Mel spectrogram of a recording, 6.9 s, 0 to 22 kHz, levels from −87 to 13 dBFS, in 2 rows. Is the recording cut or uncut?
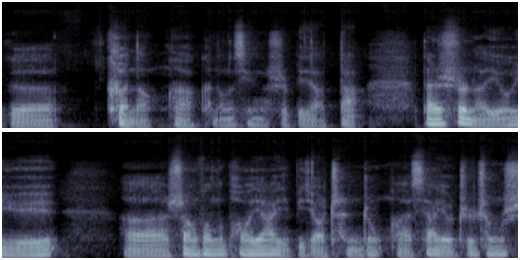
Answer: uncut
